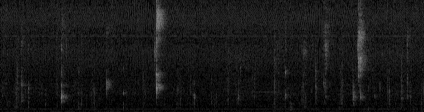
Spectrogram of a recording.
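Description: Very faint mouth sounds of a man chewing a jelly bean: scattered soft wet clicks and smacks, a few a little louder than the rest.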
